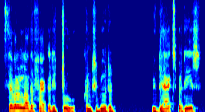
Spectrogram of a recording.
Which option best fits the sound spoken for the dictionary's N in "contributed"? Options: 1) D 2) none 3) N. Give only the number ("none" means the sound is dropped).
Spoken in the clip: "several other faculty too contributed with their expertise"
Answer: 3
